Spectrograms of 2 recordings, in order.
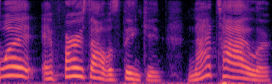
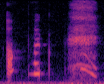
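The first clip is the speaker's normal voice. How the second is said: breathless swoon; 12 semitones higher, 11 dB quieter, slower than usual. Retold or imitated. Swooning at his romantic line.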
